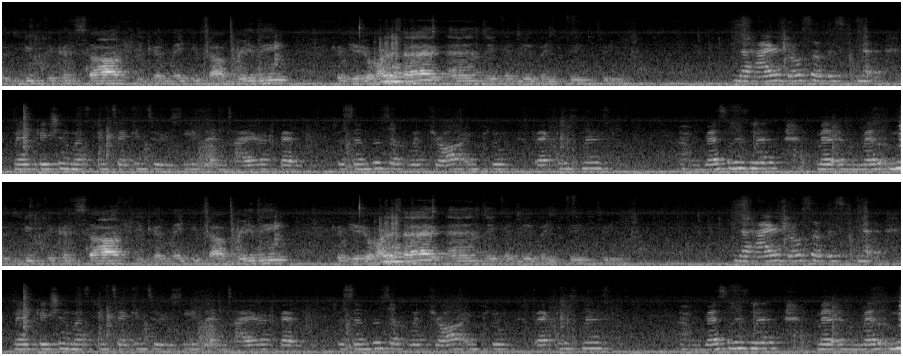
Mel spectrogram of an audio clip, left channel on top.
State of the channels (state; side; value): normal; both; correlation 0.71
